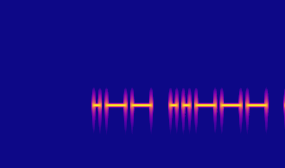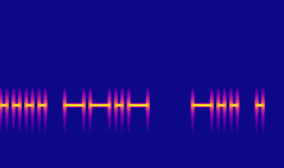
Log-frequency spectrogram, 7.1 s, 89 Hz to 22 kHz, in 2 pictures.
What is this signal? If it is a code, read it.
Morse code, heard as a keyed tone, about 15 wpm, 700 Hz. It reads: W2HQ DE
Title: USA Callsign DE Callsign - 4 Characters - 15wpm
